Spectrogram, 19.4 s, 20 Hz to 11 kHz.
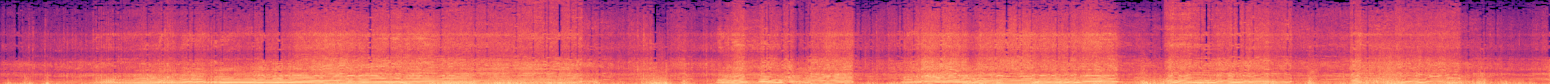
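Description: Yamaha YZ125 single-cylinder two-stroke engine at full race riding, heard from an onboard camera: the revs climb and hold high, then fall away about four times as the throttle is closed and reopened.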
